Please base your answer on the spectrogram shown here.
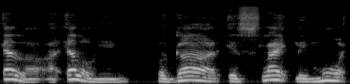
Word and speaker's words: Elohim: or Allah that is used, and this is pronounced as Allahim or Elohim, right?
